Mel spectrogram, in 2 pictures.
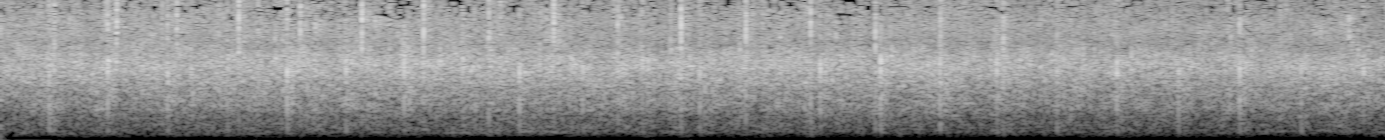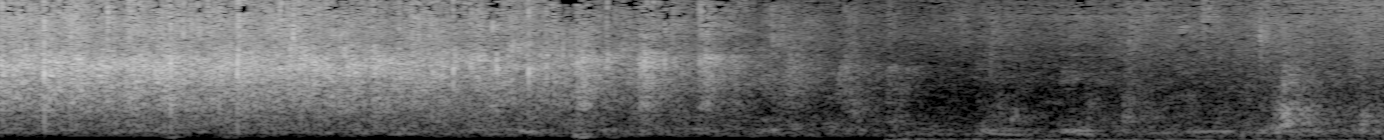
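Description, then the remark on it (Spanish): A crowd claps steadily in a dense, sustained wave of applause for about ten seconds, then it thins out and fades to a few scattered claps, at a university ceremony as new doctors of the Industrial Technologies and Telecommunication doctoral programme stand on stage with their sponsor. “Y el aplauso también para ellos.”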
